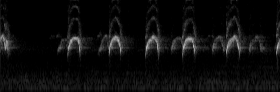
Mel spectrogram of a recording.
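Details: Pet cockatiel calling loudly, a run of arched, rising-then-falling screeches repeated about once every second, each ringing and sharp, with short silent gaps between.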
